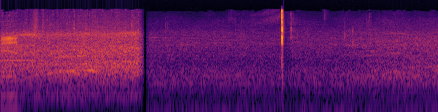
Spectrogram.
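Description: Ballpark crowd noise from a broadcast, cut off abruptly about a second and a half in and replaced by a quieter stadium background. Near the three-second mark comes a single sharp crack of a bat hitting a pitched ball.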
